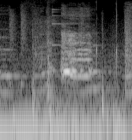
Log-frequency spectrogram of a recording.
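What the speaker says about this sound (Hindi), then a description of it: "ये मुर्गी मेरे को बहुत खटक रही है" Chickens clucking in the Minecraft video game, a short burst of clucks in a busy in-game soundscape, moderately loud and close.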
